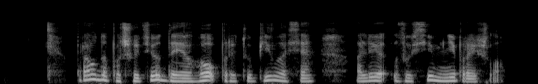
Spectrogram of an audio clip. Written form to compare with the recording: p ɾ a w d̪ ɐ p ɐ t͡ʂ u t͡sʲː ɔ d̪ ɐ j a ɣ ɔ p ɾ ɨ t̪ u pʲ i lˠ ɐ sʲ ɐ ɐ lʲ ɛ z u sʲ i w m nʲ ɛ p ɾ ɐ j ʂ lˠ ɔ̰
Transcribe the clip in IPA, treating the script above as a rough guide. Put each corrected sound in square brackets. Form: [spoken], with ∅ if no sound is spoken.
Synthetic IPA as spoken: p ɾ a w d̪ ɐ p ɐ t͡ʂ u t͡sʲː ɔ d̪ ɐ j a ɣ ɔ p ɾ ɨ t̪ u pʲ i lˠ ɐ sʲ ɐ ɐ lʲ ɛ z u sʲ i [∅] m nʲ ɛ p ɾ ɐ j ʂ lˠ ɔ̰

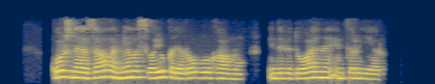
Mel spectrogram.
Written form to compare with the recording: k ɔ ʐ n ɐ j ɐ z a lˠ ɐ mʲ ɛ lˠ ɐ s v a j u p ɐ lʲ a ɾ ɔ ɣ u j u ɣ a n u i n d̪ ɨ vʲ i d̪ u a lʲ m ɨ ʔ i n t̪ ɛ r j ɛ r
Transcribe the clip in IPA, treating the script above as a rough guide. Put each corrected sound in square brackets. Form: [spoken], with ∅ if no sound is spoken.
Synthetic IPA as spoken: k ɔ ʐ n ɐ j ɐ z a lˠ ɐ mʲ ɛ lˠ ɐ s v a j u [k] ɐ lʲ a ɾ ɔ [v] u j u ɣ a [m] u i n d̪ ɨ vʲ i d̪ u a lʲ [n] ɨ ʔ i n t̪ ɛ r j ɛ r

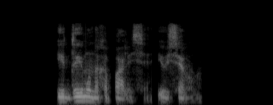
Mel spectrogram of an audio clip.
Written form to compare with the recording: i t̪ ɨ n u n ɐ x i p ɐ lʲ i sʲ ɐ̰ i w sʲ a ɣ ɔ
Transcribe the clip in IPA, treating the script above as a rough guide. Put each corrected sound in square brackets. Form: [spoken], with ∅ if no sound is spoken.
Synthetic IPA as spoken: i [d̪] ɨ [m] u n ɐ x [a] p [a] lʲ i sʲ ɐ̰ i w sʲ a ɣ ɔ

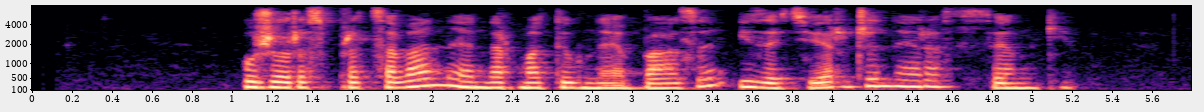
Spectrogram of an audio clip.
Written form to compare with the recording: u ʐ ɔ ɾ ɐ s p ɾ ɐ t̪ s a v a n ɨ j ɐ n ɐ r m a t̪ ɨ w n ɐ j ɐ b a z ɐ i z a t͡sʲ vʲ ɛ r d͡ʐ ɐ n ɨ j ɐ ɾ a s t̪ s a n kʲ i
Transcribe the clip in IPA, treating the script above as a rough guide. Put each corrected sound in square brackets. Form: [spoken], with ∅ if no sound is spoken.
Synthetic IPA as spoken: u ʐ ɔ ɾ ɐ s p ɾ ɐ t̪ s a v a n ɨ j ɐ n ɐ r m a t̪ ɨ w n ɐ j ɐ b a z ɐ i z a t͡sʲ vʲ ɛ r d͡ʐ ɐ n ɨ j ɐ ɾ a s t̪ s [ɛ] n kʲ i

